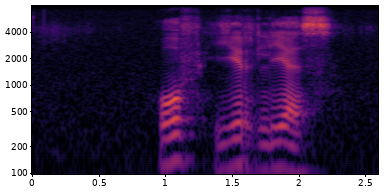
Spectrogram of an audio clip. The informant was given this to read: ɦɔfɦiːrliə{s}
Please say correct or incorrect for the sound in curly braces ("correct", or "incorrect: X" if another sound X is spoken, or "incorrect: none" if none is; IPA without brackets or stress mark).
correct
